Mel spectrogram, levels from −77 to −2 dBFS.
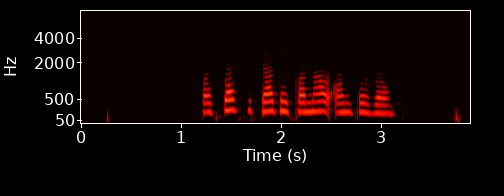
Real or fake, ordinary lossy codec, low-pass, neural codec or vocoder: fake; none; none; codec, 16 kHz, 4.8 kbps, FACodec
